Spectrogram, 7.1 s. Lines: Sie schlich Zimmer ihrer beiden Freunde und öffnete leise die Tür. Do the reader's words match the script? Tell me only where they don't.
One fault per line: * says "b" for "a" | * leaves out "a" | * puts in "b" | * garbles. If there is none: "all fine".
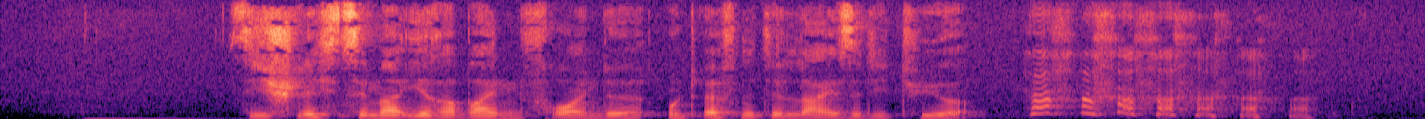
all fine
